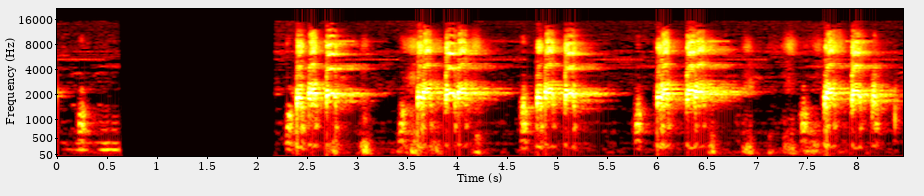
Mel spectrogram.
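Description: An ibis gives loud, harsh, nasal calls in a series of bursts, roughly one every second, after a moment of quiet.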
